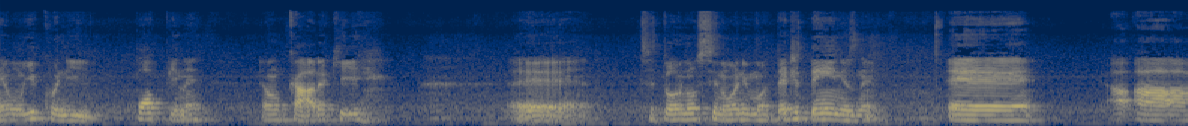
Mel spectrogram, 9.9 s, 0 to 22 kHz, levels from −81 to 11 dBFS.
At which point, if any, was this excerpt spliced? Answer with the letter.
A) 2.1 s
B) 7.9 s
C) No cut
B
